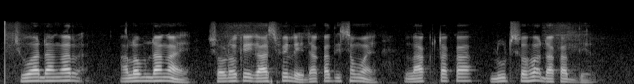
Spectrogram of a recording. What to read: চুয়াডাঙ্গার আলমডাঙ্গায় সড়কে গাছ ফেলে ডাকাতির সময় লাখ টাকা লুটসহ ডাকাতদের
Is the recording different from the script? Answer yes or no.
no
